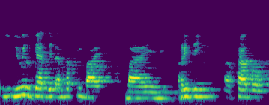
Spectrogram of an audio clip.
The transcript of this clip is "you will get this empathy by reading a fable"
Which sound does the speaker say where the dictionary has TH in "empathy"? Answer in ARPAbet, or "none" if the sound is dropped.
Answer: S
